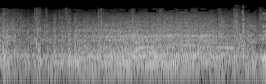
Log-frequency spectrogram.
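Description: Small pickup truck's engine running and being revved hard as the driver tries to pull away.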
